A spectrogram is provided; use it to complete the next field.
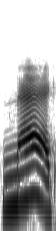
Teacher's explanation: A short front vowel followed by a voiced velar sound. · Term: velar raising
